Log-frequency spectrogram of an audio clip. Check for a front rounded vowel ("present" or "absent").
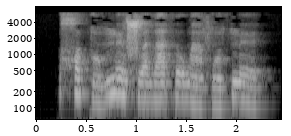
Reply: present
